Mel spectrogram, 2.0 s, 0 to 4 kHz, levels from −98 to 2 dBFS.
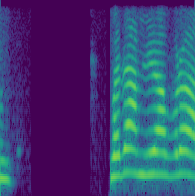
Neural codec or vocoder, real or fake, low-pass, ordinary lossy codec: none; real; 3.6 kHz; AAC, 24 kbps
